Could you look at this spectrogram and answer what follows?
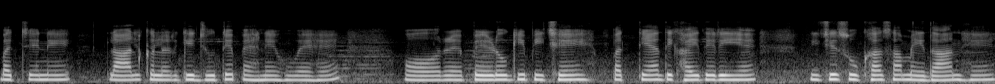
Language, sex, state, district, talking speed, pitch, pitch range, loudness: Hindi, female, Uttar Pradesh, Etah, 145 wpm, 215 Hz, 210-220 Hz, -15 LUFS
